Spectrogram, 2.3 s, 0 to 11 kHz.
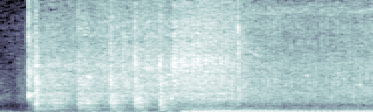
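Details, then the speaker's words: Lotus Super 7 with an S2000 F20C turbo swap on an AEM EMS Series 2, tune updated for new injectors. A few cranking turns, then it catches cleanly and settles into a smooth, steady low idle with no misses. "Starts up like a dream. Seems to be running well."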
